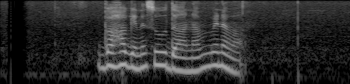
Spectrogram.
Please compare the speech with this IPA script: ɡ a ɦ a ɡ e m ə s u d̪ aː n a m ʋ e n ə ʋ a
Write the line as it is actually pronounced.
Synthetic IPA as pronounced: ɡ a ɦ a ɡ e n ə s uː d̪ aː n a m ʋ e n ə ʋ a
